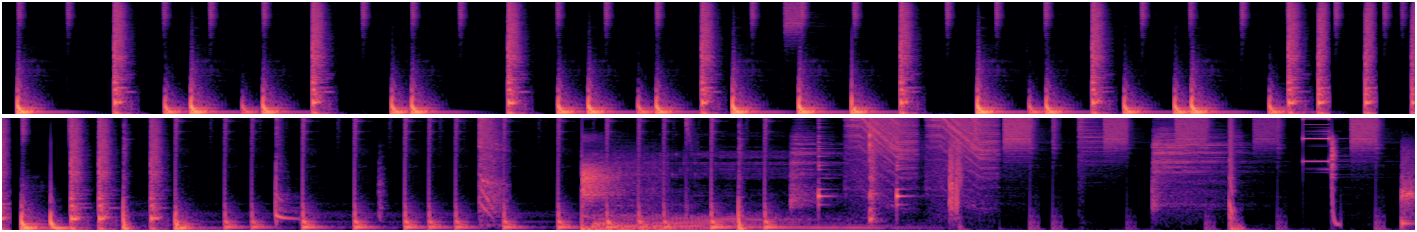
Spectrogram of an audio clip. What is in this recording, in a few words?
Hip Hop Kit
